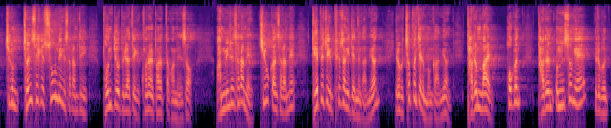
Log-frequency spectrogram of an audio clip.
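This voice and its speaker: A man's voice: fairly high pitch, a bit bright. A man who is a senior pastor preaching a sermon, talking straight to the congregation and calling them to read along. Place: church sanctuary. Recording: long hall reverb.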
